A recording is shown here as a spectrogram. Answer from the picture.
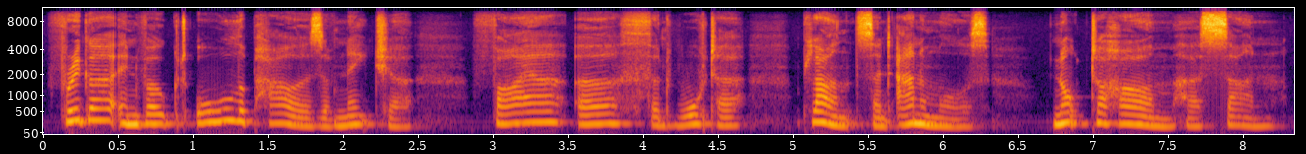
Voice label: GIRL; XMSMAGIC

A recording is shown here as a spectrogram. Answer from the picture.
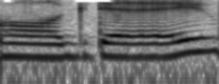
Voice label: dog, Pig Latin; WordMatch

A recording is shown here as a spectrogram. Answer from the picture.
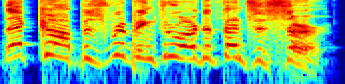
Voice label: panic, thug; SINDEMO; bank

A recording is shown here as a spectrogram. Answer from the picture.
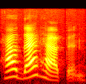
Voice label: "How'd that happen?", Jen; Spades Deluxe 1.6

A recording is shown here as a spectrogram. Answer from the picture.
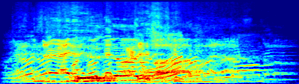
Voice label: men murm

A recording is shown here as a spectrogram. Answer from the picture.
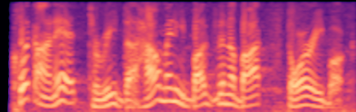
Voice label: Narrator

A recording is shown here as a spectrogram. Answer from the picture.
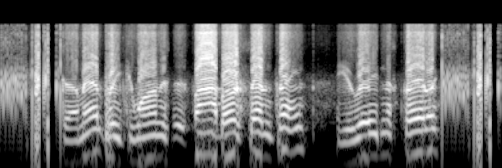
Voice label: chat

